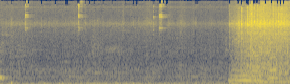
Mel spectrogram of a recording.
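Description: A sewing machine stitches the front part of a plain blouse, a soft running whir with faint ticks, then a louder, brighter burst of stitching near the end.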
